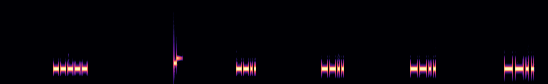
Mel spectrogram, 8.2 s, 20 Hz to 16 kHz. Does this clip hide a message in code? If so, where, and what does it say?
Yes: Morse code from 0.8 to 8.0 s, heard as a keyed tone, about 40 wpm, spaced as for 8 wpm, 700 Hz. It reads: 0 ZZZZ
